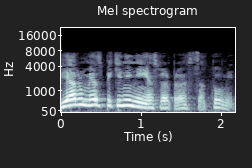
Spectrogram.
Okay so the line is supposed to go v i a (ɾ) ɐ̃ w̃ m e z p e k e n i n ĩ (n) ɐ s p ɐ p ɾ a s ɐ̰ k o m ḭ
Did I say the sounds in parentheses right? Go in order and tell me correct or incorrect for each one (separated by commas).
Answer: correct, incorrect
